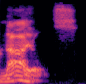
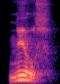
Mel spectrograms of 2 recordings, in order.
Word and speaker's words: Niels: I mean, how's it pronounced? Neils or Niles? Neils.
